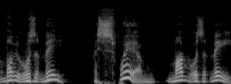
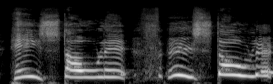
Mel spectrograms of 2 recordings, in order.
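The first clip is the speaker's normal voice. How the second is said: put-on bawling child, shrill, very high and loud; 15 dB louder than usual. Retelling a childhood play day, imitating Essen crying. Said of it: "Essen starts crying".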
